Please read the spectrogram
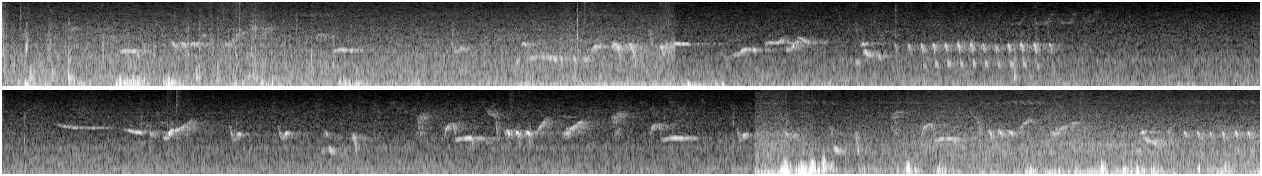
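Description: Small birds chirping and trilling, with one rapid trill. Dull thuds and scrapes of digging in dry soil with hands and a bamboo pole come in the first couple of seconds and again, louder, over the last few seconds.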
